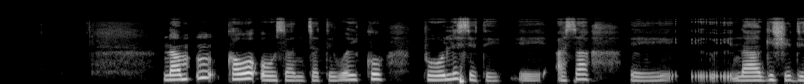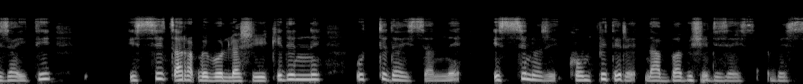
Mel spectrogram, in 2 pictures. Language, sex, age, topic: Gamo, female, 18-24, government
